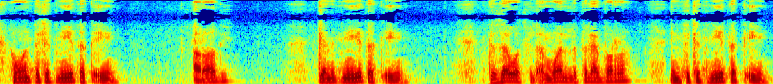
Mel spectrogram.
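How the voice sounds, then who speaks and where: A man's voice: medium pitch, mellow, breathy edge. A man with an Egyptian accent preaching on television in a colloquial way, full of rhetorical questions. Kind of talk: televised sermon.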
